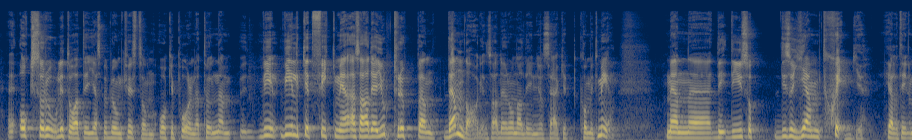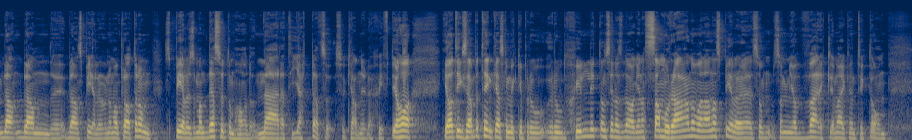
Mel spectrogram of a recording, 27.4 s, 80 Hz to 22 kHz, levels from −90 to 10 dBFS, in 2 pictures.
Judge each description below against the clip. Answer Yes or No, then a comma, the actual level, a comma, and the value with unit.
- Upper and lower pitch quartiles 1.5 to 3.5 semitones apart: No, average, 3.9 semitones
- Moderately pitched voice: Yes, medium, 150 Hz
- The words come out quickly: Yes, fast, 210 wpm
